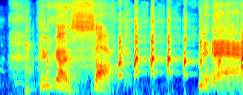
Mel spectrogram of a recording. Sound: laughing

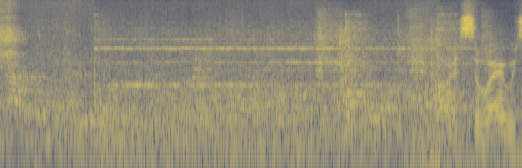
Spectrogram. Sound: tram passing nearby

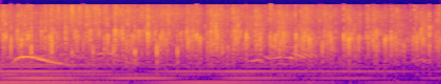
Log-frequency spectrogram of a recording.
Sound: cheers and applause

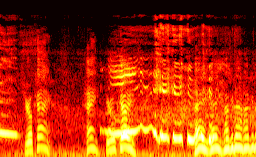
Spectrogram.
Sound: crying

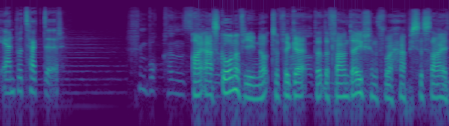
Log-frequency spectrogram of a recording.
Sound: Korean

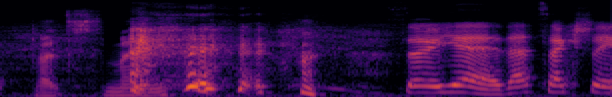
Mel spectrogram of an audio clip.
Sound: laughing

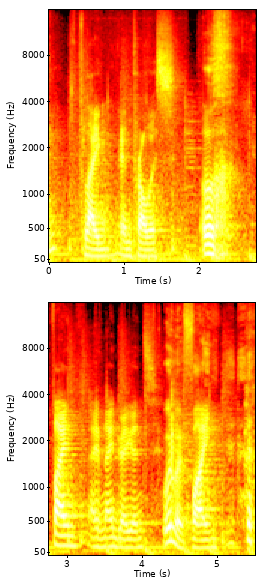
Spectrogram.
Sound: scoffs; players laughing

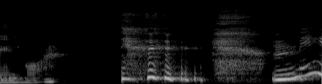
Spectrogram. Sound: mommy chuckles

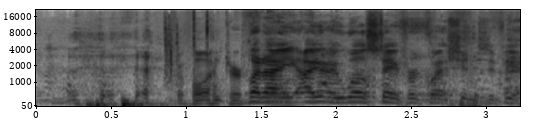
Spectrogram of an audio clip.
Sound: chuckles

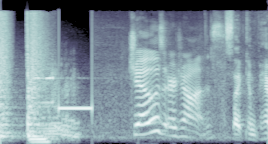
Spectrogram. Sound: beeping

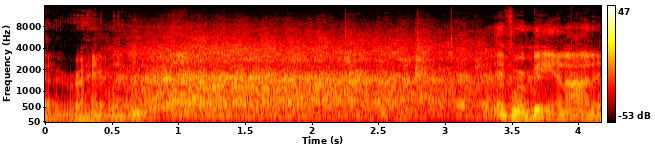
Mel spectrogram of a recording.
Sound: audience laughing

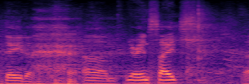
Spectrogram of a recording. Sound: laughs

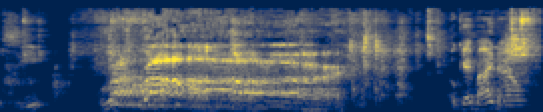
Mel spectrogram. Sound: both making dinosaur roaring sound: ROAAAAR!

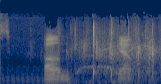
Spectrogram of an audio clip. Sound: applause

